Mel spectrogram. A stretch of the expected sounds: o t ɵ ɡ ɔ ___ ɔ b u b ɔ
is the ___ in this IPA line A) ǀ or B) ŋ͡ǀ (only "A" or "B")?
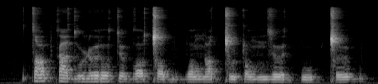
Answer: A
